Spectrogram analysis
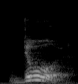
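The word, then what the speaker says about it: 둘: pronounced like this hana duel and it's pronounced like the word dual set that's easy net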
